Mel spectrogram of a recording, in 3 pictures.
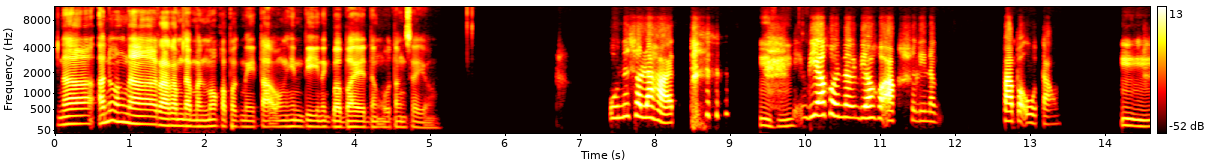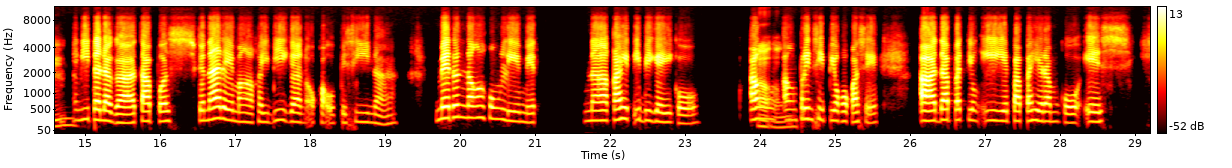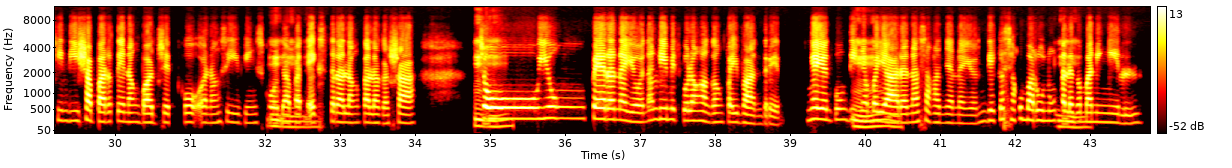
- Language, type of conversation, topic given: Filipino, unstructured, Ano ang nararamdaman mo kapag may taong hindi nagbabayad ng utang sa iyo?
- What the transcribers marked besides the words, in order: tapping; mechanical hum; static; laugh; other background noise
